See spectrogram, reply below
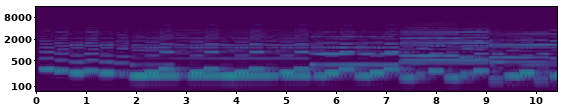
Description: clarinet choir

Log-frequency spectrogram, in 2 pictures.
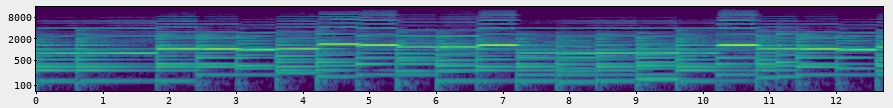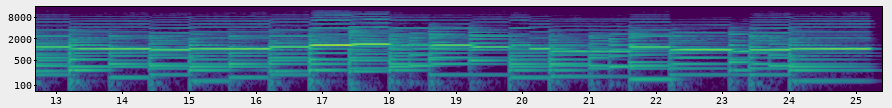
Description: wiltshire, recorder

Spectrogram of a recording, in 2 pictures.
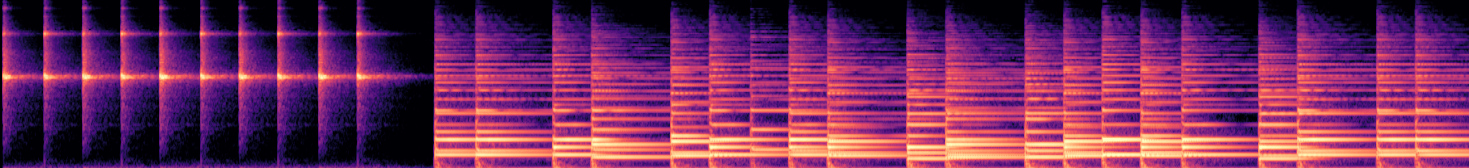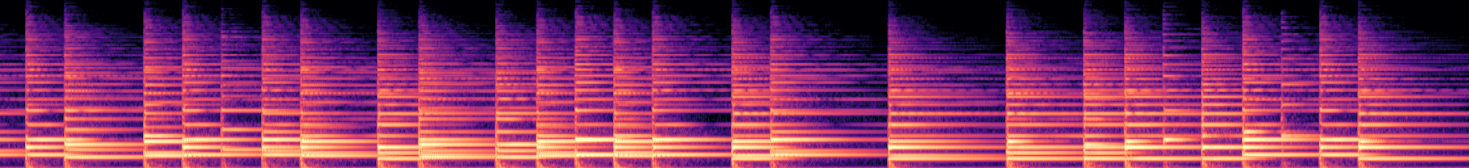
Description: carol, Cello; sussex

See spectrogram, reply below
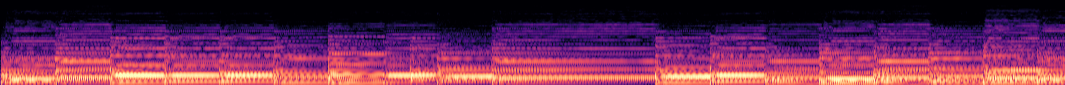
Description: saxophone

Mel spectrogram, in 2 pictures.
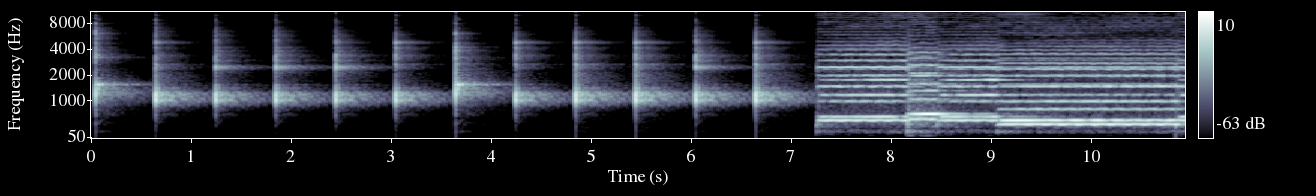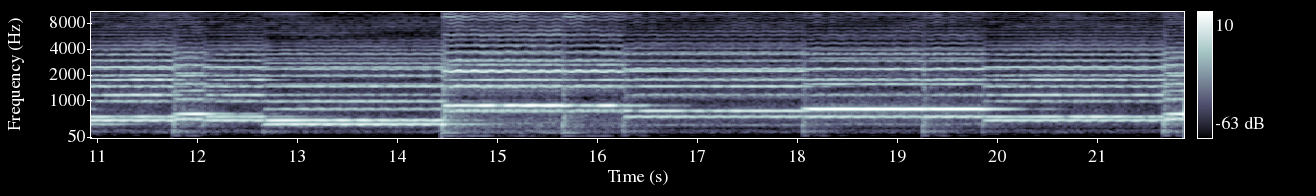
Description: Piano Trio

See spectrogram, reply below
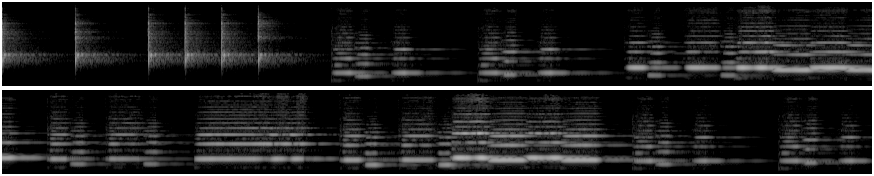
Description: rag, Flute duet

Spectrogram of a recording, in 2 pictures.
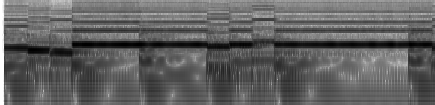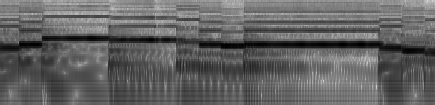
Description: recorder

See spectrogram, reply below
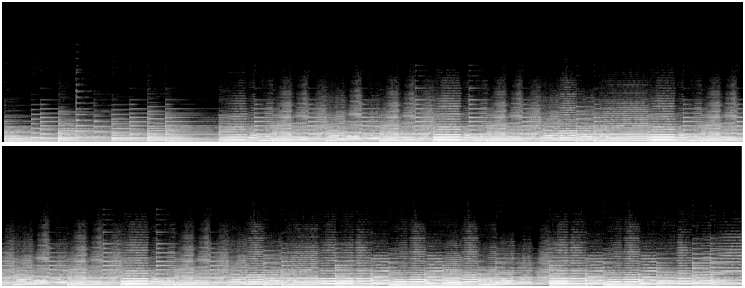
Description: french horn

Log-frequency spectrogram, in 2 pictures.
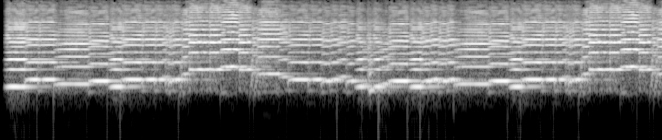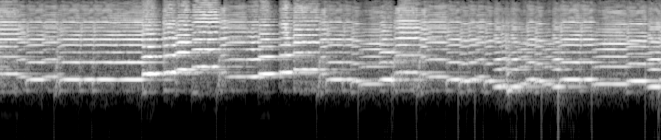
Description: sailor and farmers daughter violin

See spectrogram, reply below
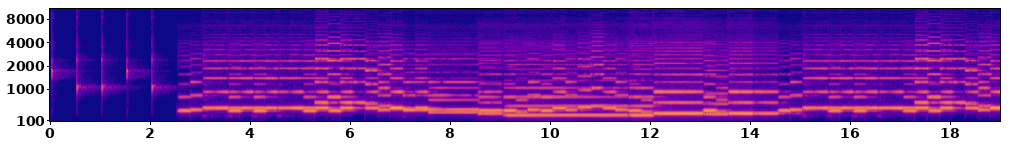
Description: haydn minuet, Alto Sax Trio

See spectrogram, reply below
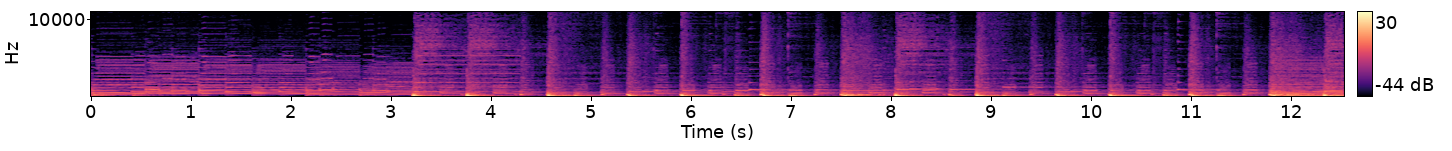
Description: unsertoirele, Flute

